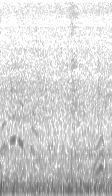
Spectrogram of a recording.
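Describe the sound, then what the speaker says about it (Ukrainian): Low rumbling engine hum of boats on the Ruhr river in Witten, with wind buffeting the microphone and faint voices in the background. "Опа, доплыл уже катера ходят."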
